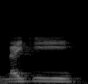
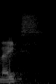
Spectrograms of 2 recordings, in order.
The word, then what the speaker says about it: Nike: you guys call them Nikes? No, well, it should be Nike because it's like from the Greek goddess Nike, right? So Nike is actually the right pronunciation, but the British I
